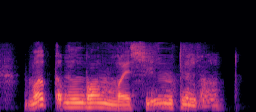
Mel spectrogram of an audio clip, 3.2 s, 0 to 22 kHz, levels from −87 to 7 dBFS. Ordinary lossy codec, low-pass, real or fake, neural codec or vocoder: AAC, 48 kbps; 5.4 kHz; fake; codec, 44.1 kHz, 1.7 kbps, Pupu-Codec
